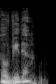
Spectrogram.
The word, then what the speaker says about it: Jovita: Isn't J pronounced H, Jovita?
